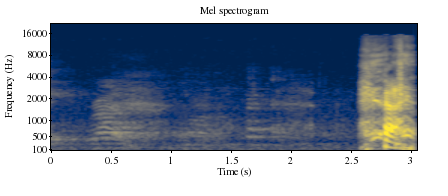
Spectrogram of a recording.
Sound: crowd; laughs

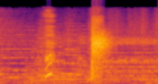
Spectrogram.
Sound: gasps in joy

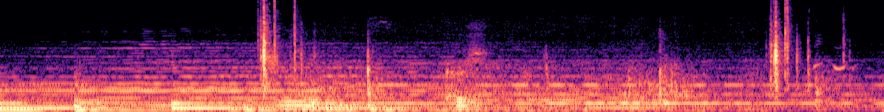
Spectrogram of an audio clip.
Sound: camera snapping

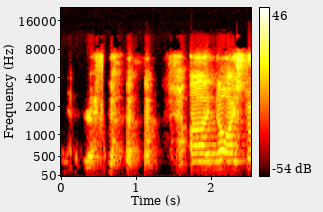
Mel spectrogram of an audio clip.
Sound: laughs

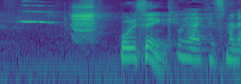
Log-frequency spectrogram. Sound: door creaking

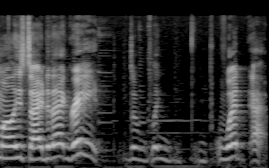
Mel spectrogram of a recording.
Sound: Lindsay stutters

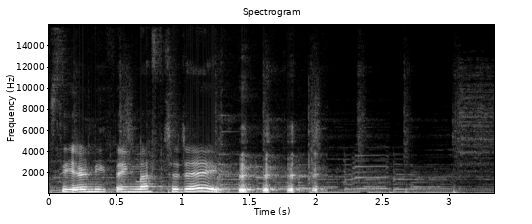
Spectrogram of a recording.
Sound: laughing

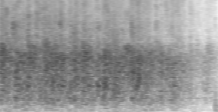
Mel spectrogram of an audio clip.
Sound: audience applauding

